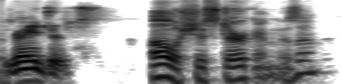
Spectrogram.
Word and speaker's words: Shesterkin: Oh, Shesterkin, is it? Shesterkin, yeah.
